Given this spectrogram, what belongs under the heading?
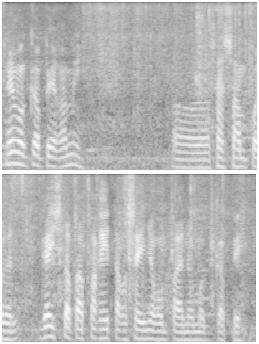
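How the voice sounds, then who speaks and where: Soft-spoken and very fast, a man talks at a fairly high pitch with fairly even intonation against noticeable background noise. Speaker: vlogger and small business owner. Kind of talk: casual vlog.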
